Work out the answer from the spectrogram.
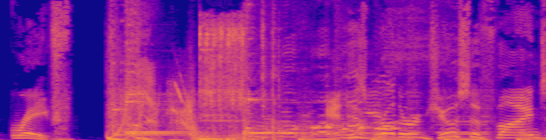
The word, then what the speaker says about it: Ralph: 3 yep ray Fiennes first name is spelled like ralph but pronounced Rafe and his brother Joseph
